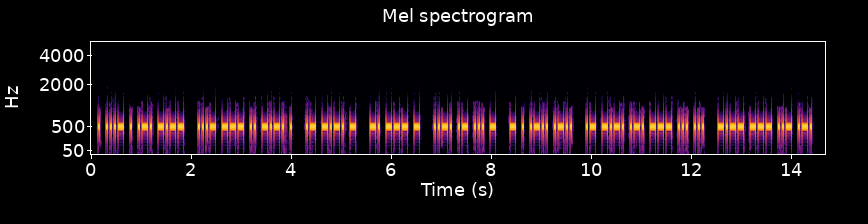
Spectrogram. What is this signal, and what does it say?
Morse code, heard as a keyed tone, about 30 wpm, 500 Hz. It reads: EVERY VOICE ACT NOT FAST TELL ACROSS YOUR
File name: 632 Words 30WPM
